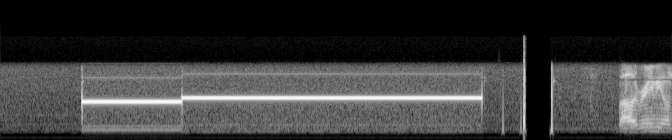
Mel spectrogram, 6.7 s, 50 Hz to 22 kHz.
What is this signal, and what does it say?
Two-tone page, heard as a one-second tone, then a three-second tone, about 1150 then 1290 Hz, with speech. It is heard from 0.8 to 4.8 s.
